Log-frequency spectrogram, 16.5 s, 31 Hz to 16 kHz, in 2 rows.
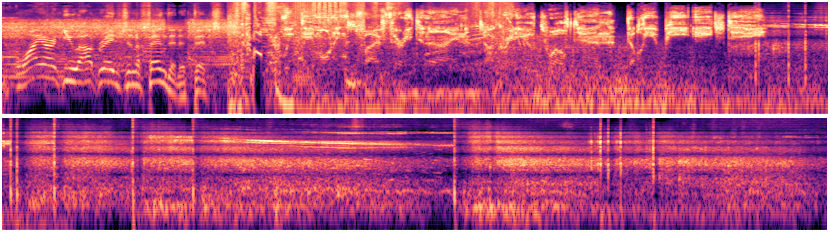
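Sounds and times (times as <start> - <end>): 
speech: 0.1 - 6.8
fireworks exploding with roar, cracks and pops: 2.3 - 16.5
falling firework whistle: 7.5 - 13.5.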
